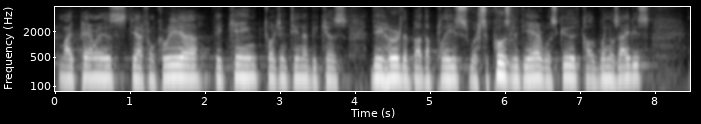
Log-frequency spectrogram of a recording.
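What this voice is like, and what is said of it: Brazilian-accented English. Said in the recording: “I do have an accent... where my accent comes from. It's Brazilian.”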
